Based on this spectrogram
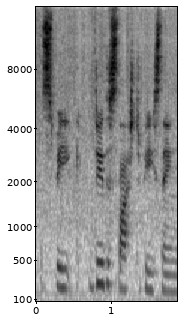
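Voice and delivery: ordinary talk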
